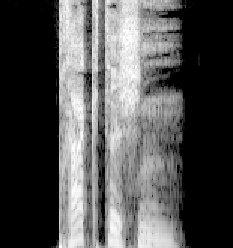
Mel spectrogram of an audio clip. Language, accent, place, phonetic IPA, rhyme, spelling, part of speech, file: German, Germany, Berlin, [ˈpʁaktɪʃn̩], -aktɪʃn̩, praktischen, adjective, De-praktischen.ogg
- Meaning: inflection of praktisch: 1. strong genitive masculine/neuter singular 2. weak/mixed genitive/dative all-gender singular 3. strong/weak/mixed accusative masculine singular 4. strong dative plural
